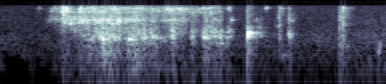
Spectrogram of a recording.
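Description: Liquid is poured as a libation in honour of a mother, in a steady, splashing stream for about two seconds, then trickles off into a few scattered drips and splatters.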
